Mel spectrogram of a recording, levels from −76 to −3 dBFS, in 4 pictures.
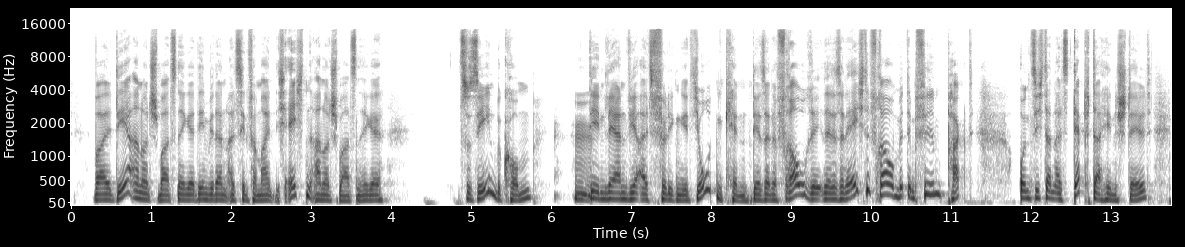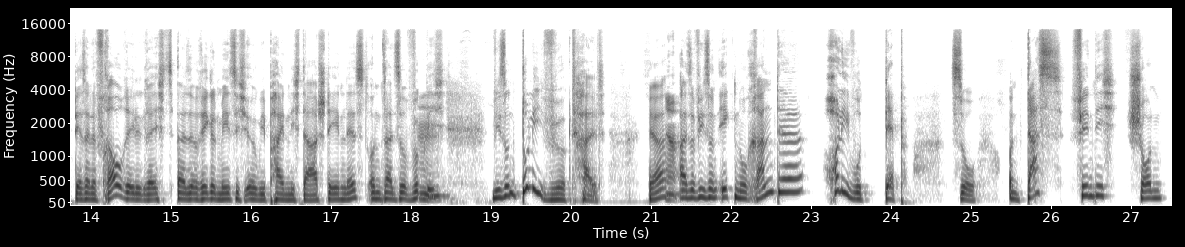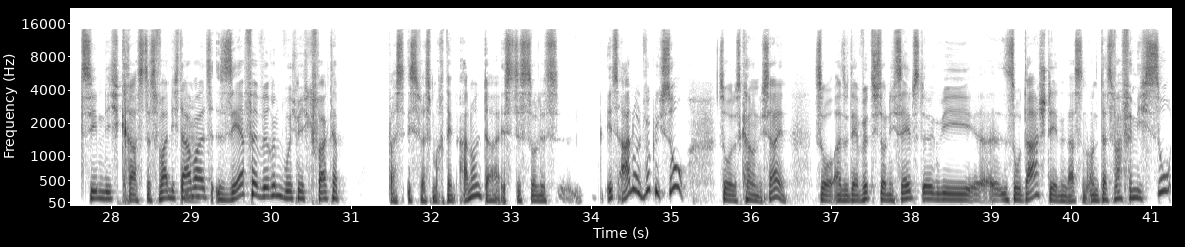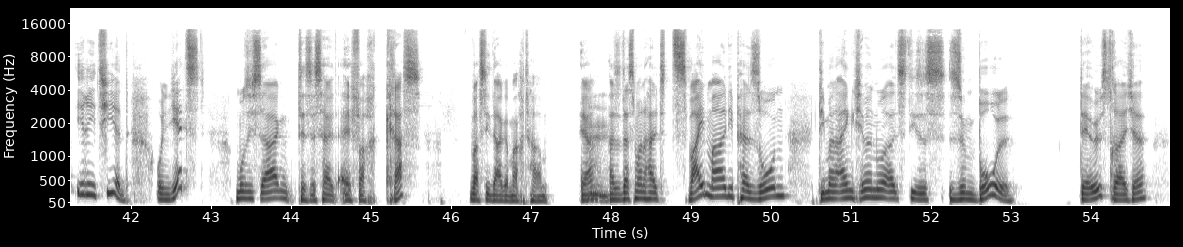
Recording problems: squashed, flat; heavily

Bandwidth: 14.5 kHz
